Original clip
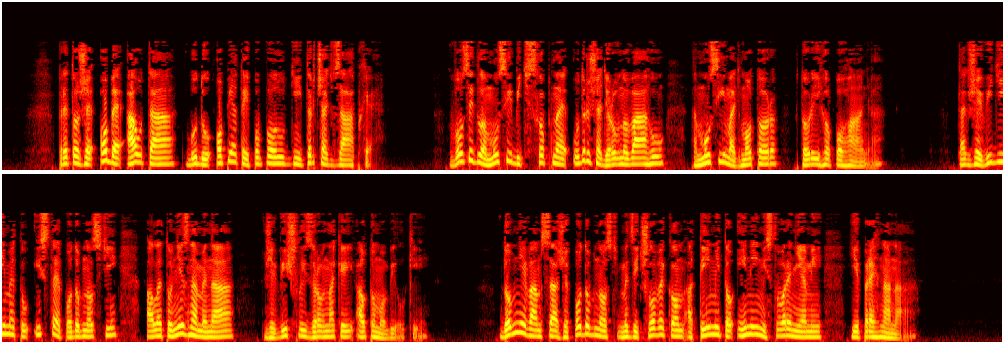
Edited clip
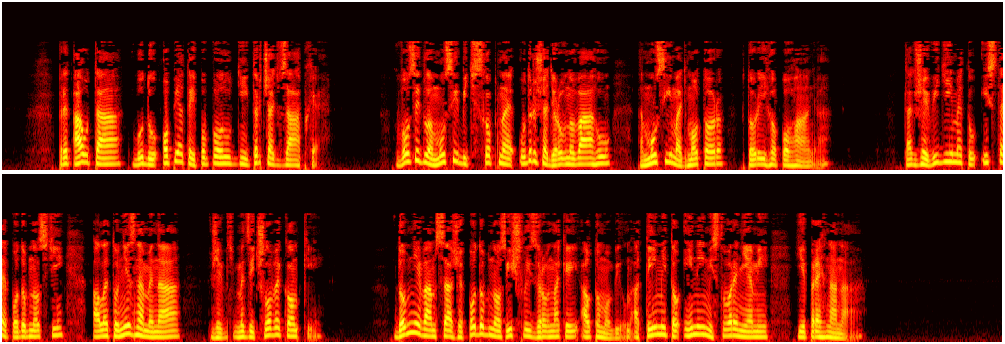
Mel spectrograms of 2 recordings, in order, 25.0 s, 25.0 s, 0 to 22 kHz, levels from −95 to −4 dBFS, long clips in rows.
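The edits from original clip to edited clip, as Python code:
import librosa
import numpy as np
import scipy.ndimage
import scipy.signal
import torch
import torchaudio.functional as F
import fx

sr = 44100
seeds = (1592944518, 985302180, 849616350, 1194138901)

y = fx.edit(x, sr, fx.cut(start_s=0.87, length_s=0.67),
    fx.swap(start_s=16.0, length_s=1.52, other_s=20.13, other_length_s=0.87), tone=tone)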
